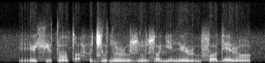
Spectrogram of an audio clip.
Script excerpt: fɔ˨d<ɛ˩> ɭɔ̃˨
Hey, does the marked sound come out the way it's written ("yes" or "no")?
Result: no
